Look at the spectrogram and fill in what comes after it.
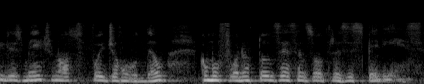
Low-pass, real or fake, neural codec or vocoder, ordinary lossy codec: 7.2 kHz; real; none; MP3, 32 kbps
